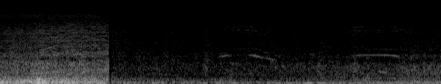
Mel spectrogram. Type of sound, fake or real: real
